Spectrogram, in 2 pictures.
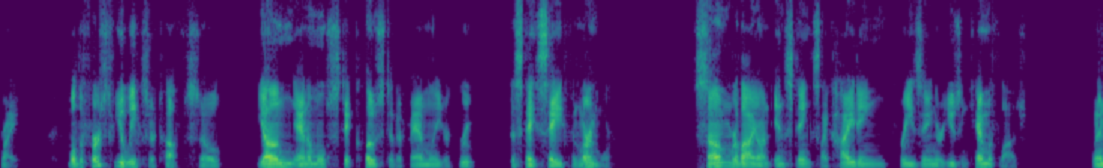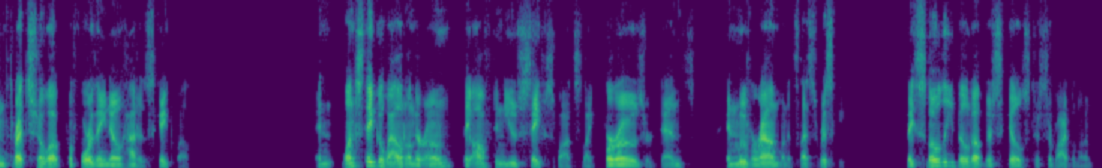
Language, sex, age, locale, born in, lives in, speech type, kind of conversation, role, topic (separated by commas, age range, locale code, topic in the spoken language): English, male, 35-39, en-US, United States, United States, read, expert-assistant, expert, How do animals adapt to extreme environments?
